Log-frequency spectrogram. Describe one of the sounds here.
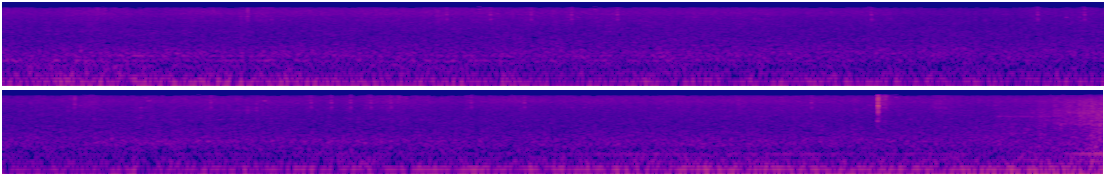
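Soft clicks tick now and then.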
